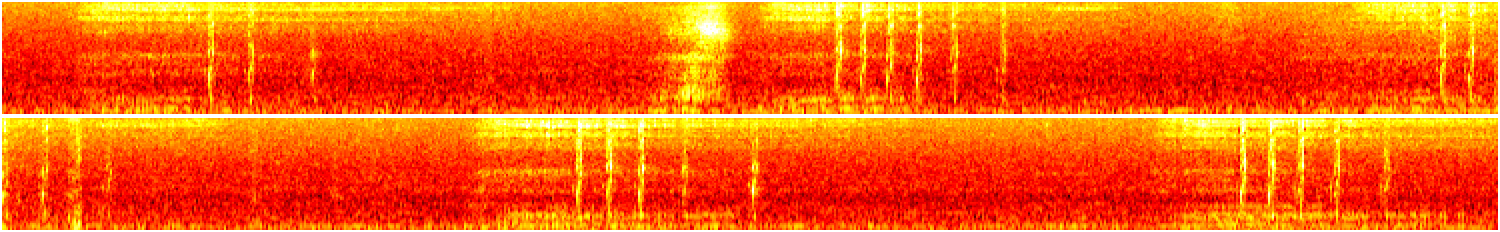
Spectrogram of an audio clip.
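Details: An elderly woman (grandmother) snoring through the night: rough, rattling snores on each in-breath, roughly every three to four seconds, over quiet room noise; ordinary snoring.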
